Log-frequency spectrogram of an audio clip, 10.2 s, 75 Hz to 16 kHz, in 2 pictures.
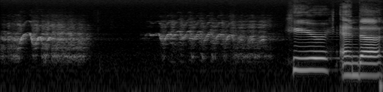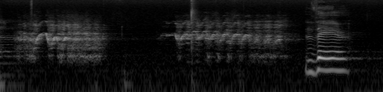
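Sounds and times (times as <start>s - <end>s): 
horse neighing played from a children's music app: 0.0s - 1.2s, 1.9s - 3.7s, 5.3s - 6.6s, 7.2s - 9.0s
speech: 3.9s - 5.2s, 9.2s - 9.8s.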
